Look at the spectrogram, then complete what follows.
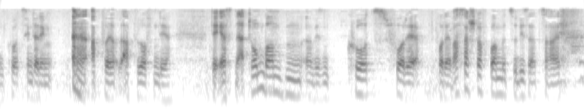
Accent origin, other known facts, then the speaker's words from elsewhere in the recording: Rhineland, Germany; Am Martinstag, glaube ich, in meiner Heimat im Rheinland war heute Karnevalsanfang.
